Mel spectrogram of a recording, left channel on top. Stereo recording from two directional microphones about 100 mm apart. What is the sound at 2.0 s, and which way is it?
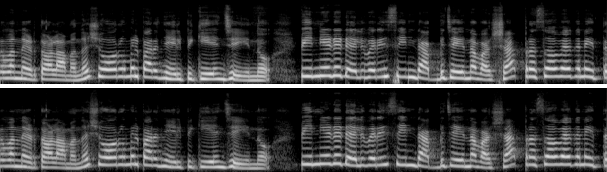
A woman's voice, 20° left (ahead or behind).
